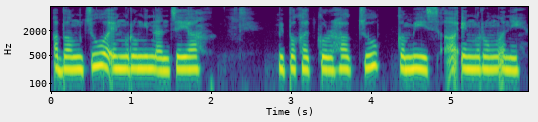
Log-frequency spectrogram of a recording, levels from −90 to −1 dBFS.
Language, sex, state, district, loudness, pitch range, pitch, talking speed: Mizo, female, Mizoram, Aizawl, -11 LUFS, 225-235 Hz, 230 Hz, 180 wpm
